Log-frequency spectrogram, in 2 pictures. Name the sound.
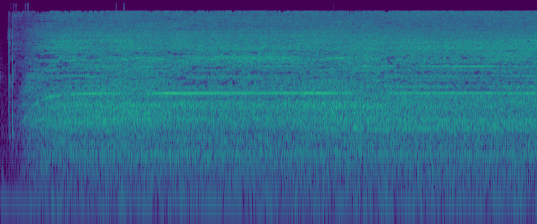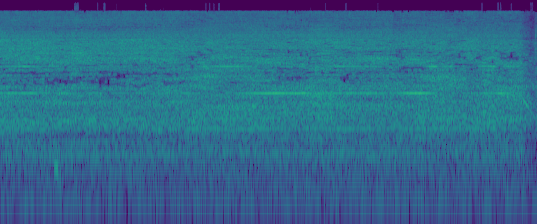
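dryer drying painted decoupage tray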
